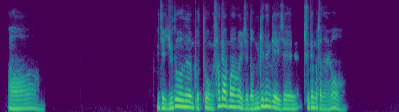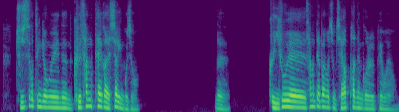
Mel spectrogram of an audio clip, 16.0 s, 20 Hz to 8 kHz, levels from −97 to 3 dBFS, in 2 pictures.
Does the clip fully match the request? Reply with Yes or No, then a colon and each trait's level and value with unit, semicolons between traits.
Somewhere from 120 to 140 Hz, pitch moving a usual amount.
Yes: low, 135 Hz; average, 5.0 semitones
